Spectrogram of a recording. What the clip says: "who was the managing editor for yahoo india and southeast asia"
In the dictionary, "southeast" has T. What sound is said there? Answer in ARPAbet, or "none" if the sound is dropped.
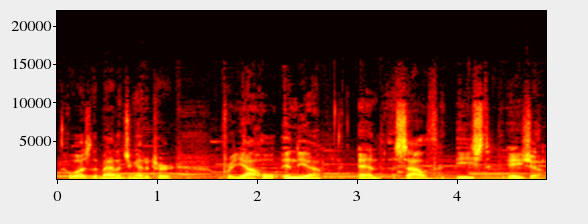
T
